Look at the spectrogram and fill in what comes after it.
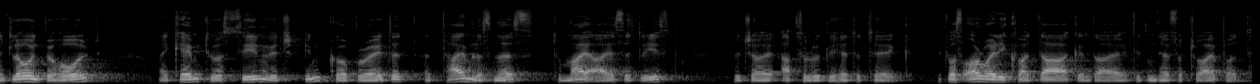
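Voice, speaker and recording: A man with a German accent speaks at a fairly low pitch and moderate pace, his tone dark and mellow and his intonation fairly even. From Germany. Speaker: photographer. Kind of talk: podcast monologue.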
